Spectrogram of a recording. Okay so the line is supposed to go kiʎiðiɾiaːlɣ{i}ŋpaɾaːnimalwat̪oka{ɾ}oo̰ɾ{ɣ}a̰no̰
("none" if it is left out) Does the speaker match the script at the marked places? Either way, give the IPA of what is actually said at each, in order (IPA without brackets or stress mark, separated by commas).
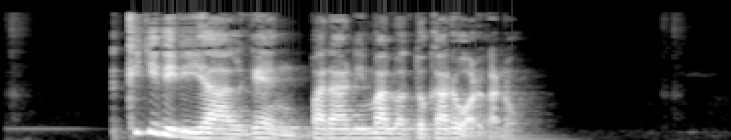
e, ɾ, ɣ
